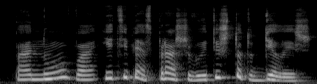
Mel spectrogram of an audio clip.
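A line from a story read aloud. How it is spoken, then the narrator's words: Indignant and hurt. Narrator (Russian): повторила Света возмущенно и вместе с тем обиженно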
